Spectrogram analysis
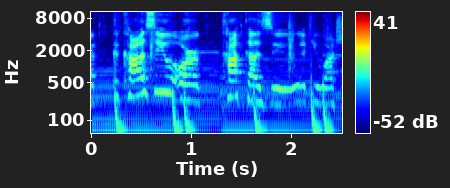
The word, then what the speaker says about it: Kakuzu: no Z not K kakazu or kakazu if you watch it in English um in Japanese it's kakuzu um but like I've I've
